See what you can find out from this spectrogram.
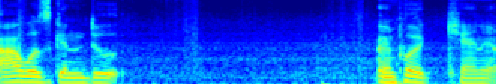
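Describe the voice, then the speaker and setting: Against noticeable background noise, a man speaks in a fairly high voice with ordinary pitch variation. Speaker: gaming youtuber. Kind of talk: gameplay commentary. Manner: animated.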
